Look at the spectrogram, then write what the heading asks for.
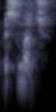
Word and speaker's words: besmirch: बिस्मर्च word का नाम है, वर्ड का मतलब प्रोनाउंसिएशन है बिस्मर्च।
